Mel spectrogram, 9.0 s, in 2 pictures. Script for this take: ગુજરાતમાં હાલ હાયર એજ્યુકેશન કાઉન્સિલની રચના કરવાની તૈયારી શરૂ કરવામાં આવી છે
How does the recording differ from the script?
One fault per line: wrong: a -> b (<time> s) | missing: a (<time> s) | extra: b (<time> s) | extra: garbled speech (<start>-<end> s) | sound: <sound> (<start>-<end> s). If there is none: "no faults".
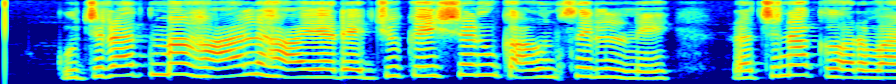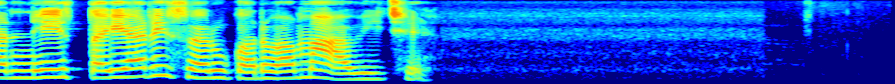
no faults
